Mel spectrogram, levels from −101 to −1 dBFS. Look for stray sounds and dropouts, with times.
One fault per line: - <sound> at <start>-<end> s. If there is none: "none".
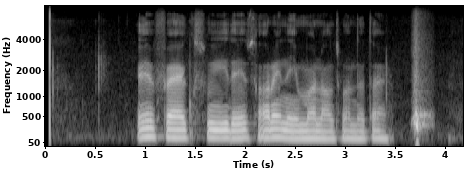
- whoosh at 3.7-3.9 s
